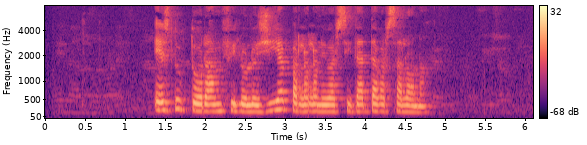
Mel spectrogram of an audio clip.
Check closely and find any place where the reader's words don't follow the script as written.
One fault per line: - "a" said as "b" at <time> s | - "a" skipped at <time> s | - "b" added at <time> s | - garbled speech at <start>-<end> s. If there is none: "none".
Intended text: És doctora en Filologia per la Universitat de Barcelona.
- "la" added at 3.3 s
